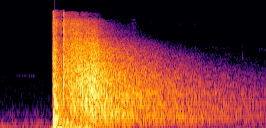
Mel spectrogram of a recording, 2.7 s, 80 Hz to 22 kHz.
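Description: A single loud .357 Magnum revolver shot fired from a 4-inch or 18-inch barrel over a chronograph, a sharp close blast followed by a long echoing decay that fades over about two seconds, with no talk.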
